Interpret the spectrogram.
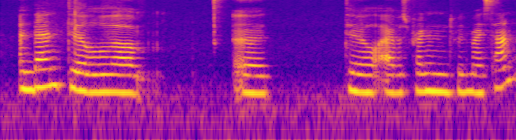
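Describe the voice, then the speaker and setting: With a bright, sharp tone, this woman's voice sits at a medium pitch. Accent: non-native. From Latvia. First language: Latvian. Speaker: knitting vlogger. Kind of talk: casual vlog monologue. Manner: halting, many fillers.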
